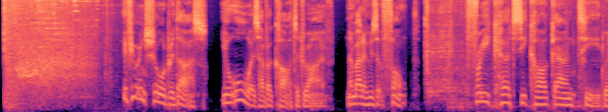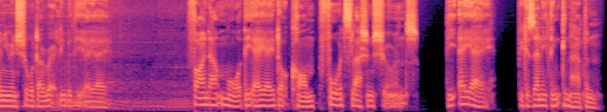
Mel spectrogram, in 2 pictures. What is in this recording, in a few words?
COMMERCIAL; The AA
